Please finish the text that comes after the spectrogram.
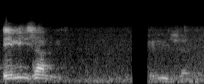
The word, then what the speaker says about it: Elie Jean Louis: Es un nombre francés, hermano. Elie Jean Louis. El español, pues. En español. Pero en francés sería Elie Jean Louis.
